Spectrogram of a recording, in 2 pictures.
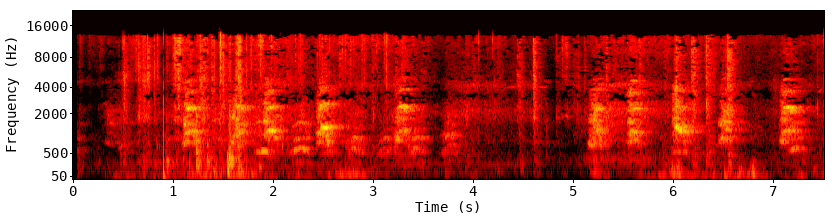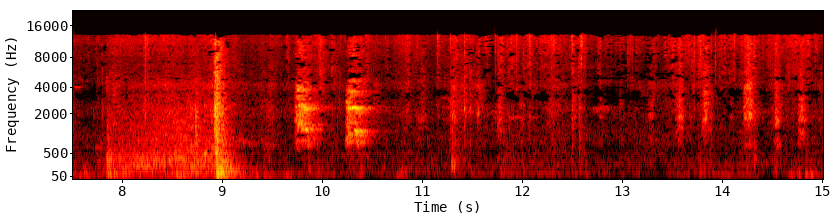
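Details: Parson Russell Terrier Attractive Aramis of Green Spirits, called Lenny, on a weekend in Styria, gives a run of sharp, hoarse barks in quick bursts, pauses, then barks again in scattered bunches over a low rumbling background.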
